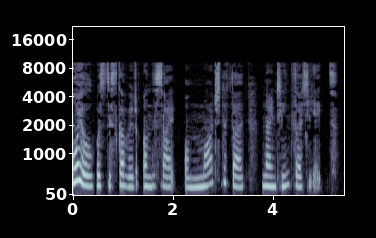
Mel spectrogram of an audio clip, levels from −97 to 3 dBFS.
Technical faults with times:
0.00-5.43 AAC compression

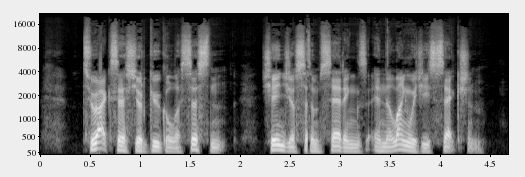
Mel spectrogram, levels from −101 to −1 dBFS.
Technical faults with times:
2.63-2.69 damaged data in a compressed stream

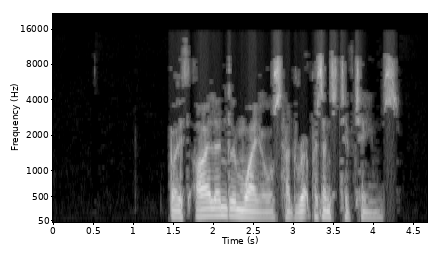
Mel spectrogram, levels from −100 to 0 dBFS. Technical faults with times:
0.00-4.68 WMA compression
1.43-1.47 pre-echo
3.54-3.79 pre-echo

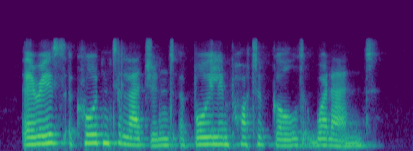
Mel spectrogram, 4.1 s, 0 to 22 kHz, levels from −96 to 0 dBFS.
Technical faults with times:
none

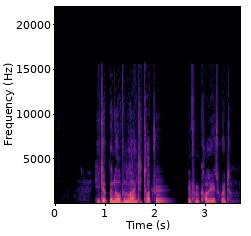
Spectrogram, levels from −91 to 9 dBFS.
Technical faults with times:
2.03-2.71 long network dropout

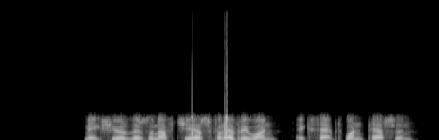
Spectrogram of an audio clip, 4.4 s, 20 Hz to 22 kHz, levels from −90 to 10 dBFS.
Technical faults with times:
1.88-2.44 bit errors on an ADPCM link

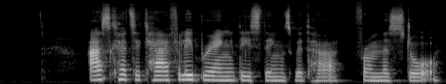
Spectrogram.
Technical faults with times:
none

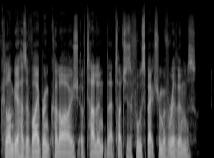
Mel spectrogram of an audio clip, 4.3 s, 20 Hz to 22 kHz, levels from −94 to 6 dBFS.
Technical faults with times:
none

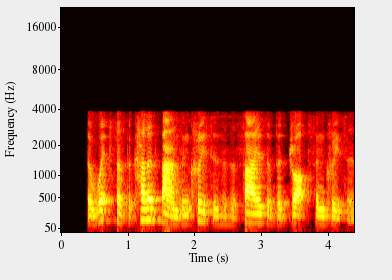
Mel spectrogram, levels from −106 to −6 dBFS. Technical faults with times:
0.00-4.41 Bluetooth CVSD headset codec

